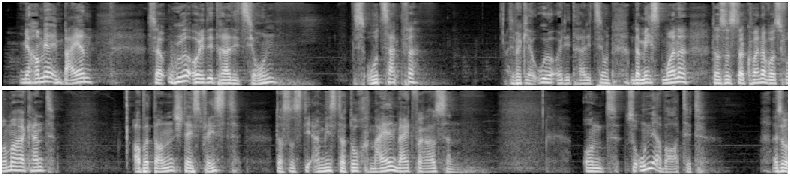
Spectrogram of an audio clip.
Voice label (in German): Ansage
